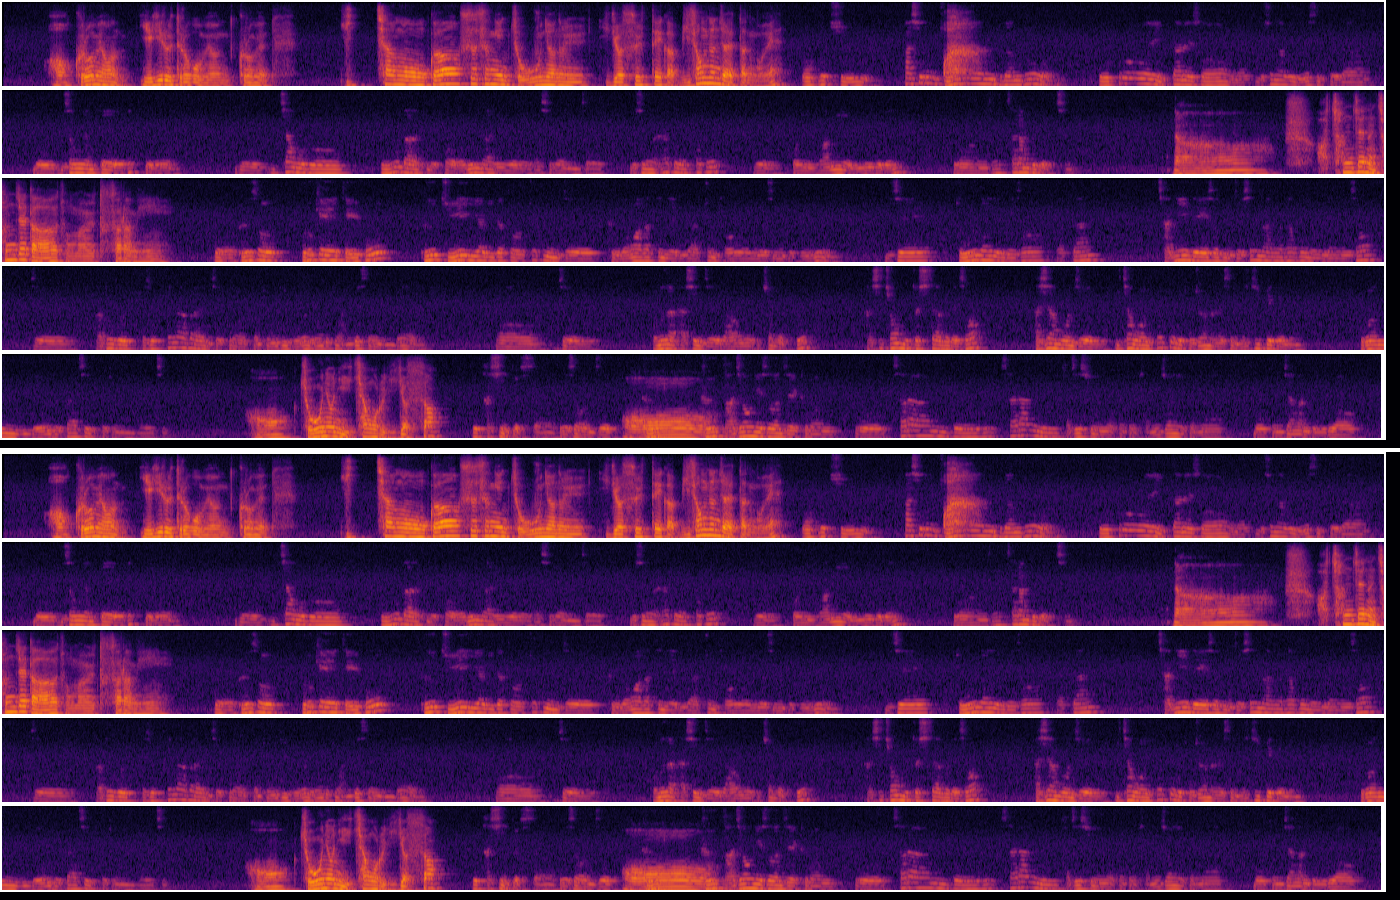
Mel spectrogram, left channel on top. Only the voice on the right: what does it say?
어, 그러면 얘기를 들어보면 그러면 이창호가 스승인 조훈현을 이겼을 때가 미성년자였다는 거네?
<laughs>
아, 아, 천재는 천재다. 정말 두 사람이.
어, 조훈현이 이창호를 이겼어?
어,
